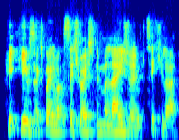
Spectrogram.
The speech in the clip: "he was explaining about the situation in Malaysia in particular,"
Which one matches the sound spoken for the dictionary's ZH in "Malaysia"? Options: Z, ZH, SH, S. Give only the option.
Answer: ZH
